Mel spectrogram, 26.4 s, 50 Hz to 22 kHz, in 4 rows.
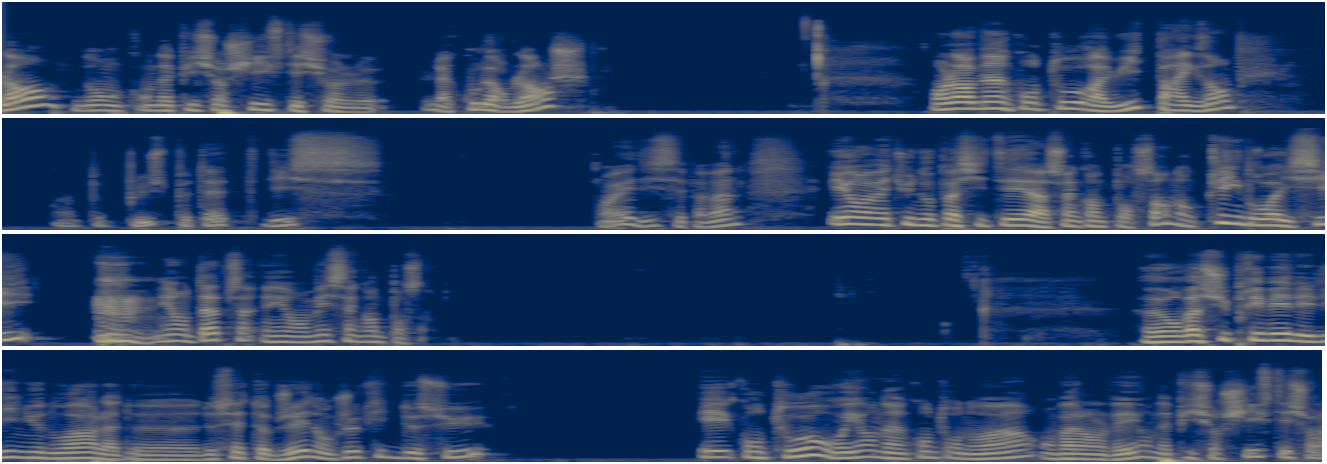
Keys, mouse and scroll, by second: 2.5 shift+click, 4.0 right click, 5.4 click, 7.8 right click, 8.8 click, 12.6 right click, 14.3 click, 16.3 click, 16.7 click, 17.4 KP_Subtract, 18.1 middle click, 20.1 F2, 20.5 click.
